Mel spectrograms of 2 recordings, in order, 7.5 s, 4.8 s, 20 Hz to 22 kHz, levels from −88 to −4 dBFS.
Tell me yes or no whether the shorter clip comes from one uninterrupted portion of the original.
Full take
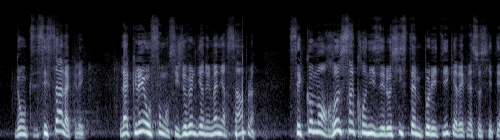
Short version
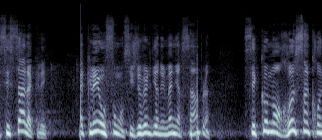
no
